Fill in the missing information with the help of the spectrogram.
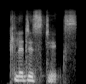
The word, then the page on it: cladistics: Indian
